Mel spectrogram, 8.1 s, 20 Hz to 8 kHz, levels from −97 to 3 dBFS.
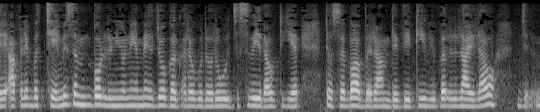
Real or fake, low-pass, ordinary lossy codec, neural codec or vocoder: fake; 7.2 kHz; MP3, 32 kbps; codec, 16 kHz in and 24 kHz out, 0.6 kbps, FocalCodec, streaming, 2048 codes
